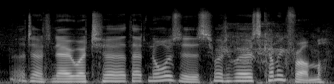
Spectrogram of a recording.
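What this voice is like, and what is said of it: Put-on British accent. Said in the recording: “Now that in a British accent.”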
